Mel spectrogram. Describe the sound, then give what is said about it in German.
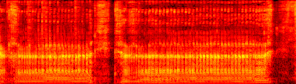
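A voice imitates a rattling chainsaw: two loud, harsh, buzzing bursts, a short one and then a longer one, separated by a brief pause. “Wir vernehmen es jetzt, man hört eine Kettensäge knattern.”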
